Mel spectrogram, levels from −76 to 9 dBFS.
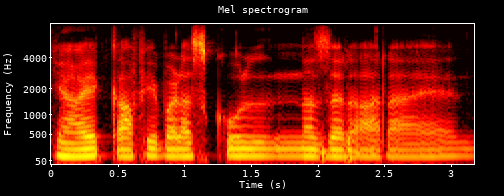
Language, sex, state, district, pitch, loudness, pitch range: Hindi, male, Chandigarh, Chandigarh, 110 Hz, -18 LUFS, 105-115 Hz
